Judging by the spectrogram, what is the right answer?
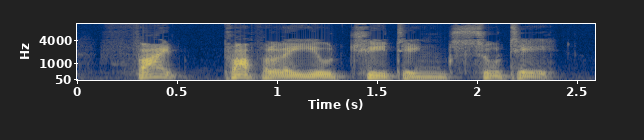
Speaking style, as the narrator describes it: Manfred snarled at him

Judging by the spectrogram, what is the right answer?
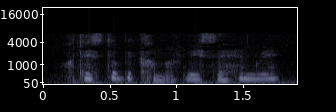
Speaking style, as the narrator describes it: Katinka whispered

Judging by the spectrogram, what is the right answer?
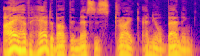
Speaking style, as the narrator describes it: said softly

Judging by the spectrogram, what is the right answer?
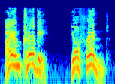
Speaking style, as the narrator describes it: Tom shouted back

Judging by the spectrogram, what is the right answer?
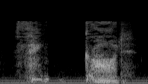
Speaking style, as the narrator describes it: he murmured fervently

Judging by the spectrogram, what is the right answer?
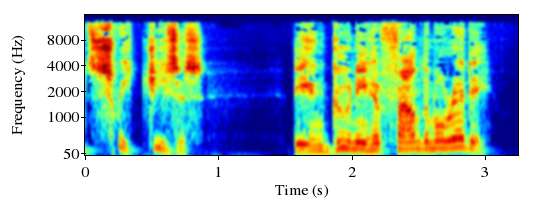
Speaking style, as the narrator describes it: he exclaimed

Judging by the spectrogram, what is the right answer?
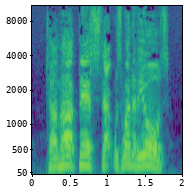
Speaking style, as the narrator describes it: Zuga shouted

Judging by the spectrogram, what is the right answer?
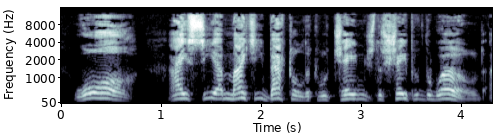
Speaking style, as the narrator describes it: cried to make myself heard above the sounds of conflict

